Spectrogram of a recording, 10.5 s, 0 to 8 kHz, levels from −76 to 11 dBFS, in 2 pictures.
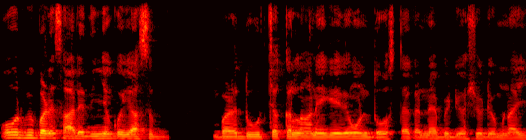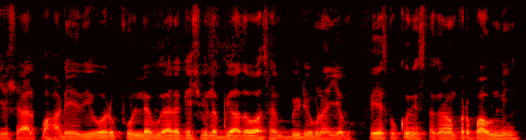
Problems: none marked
